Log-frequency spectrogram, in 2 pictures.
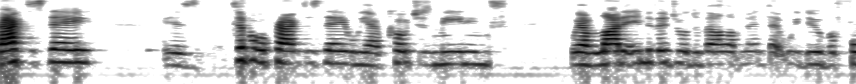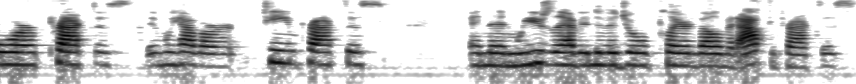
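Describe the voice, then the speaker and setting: Over a quiet background, a woman with a bright, sharp, fairly high voice speaks fairly quickly in a flat monotone, her loudness swinging widely. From Tennessee, Nashville; Tennessee. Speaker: basketball coach. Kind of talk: interview. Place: home room. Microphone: video call.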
